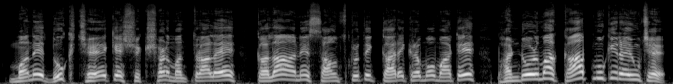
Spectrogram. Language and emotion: Gujarati, angry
